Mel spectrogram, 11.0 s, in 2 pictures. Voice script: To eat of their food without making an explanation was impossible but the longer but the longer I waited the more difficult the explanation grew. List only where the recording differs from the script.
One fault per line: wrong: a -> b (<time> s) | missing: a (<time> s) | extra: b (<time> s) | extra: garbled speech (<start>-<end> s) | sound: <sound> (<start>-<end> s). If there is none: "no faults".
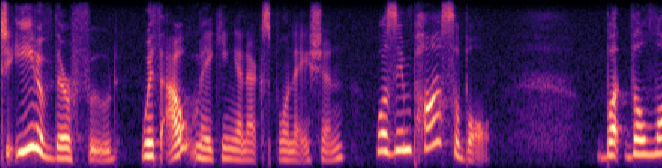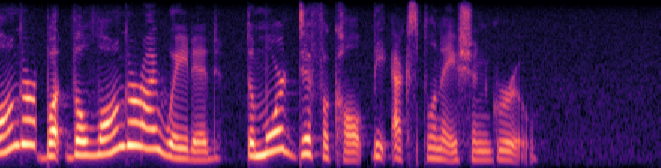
no faults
